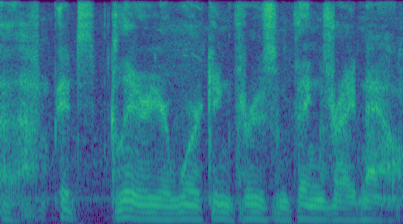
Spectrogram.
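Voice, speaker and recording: A man puts on a character voice with a very deep, low pitch, speaking at a moderate pace with very even loudness over clear background noise. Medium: video game. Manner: relaxed, gentle.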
